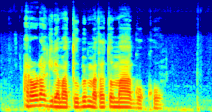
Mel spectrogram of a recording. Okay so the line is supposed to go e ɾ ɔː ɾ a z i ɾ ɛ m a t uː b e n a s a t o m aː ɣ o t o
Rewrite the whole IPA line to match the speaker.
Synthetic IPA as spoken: a ɾ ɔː ɾ a ɣ i ɾ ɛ m a t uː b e m a t a t o m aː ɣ o k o

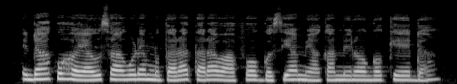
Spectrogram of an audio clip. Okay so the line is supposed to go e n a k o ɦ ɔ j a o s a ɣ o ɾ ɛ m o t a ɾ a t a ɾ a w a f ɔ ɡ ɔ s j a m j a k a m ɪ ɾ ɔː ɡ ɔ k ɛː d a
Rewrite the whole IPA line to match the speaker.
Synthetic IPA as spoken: e d a k o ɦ ɔ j a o s a ɣ o ɾ ɛ m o t a ɾ a t a ɾ a w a f ɔ ɡ ɔ s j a m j a k a m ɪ ɾ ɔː ɡ ɔ k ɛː d a

